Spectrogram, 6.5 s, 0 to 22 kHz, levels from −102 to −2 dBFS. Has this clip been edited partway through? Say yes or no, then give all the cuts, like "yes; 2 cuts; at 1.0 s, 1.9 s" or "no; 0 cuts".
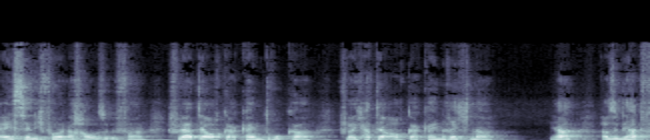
no; 0 cuts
